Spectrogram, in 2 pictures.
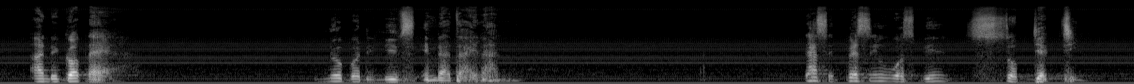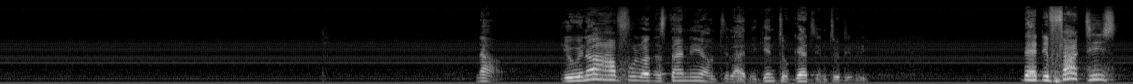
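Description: A man preaches with animation into a microphone, in bursts with pauses between.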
